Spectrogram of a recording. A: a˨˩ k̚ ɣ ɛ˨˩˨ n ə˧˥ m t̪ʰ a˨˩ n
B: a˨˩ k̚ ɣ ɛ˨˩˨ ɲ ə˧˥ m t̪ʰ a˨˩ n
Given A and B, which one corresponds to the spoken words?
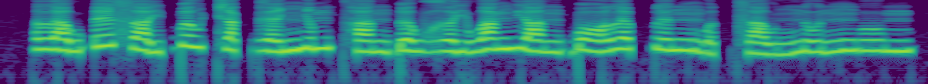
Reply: B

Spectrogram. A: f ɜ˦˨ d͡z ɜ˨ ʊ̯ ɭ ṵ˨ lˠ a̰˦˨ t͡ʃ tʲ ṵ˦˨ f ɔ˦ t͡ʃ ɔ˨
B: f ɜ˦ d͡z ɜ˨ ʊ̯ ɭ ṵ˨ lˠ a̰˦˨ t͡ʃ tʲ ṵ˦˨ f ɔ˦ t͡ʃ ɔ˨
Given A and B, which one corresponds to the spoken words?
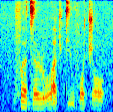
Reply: A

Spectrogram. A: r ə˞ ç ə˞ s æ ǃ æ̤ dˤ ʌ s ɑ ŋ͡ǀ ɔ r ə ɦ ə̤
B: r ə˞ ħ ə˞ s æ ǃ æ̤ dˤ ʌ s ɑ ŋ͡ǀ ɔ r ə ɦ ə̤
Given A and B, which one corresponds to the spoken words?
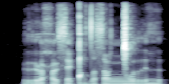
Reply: B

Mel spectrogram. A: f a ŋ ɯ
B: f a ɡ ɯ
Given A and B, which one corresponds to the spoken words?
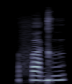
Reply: B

